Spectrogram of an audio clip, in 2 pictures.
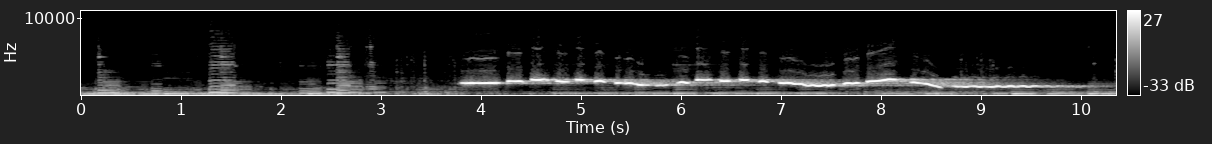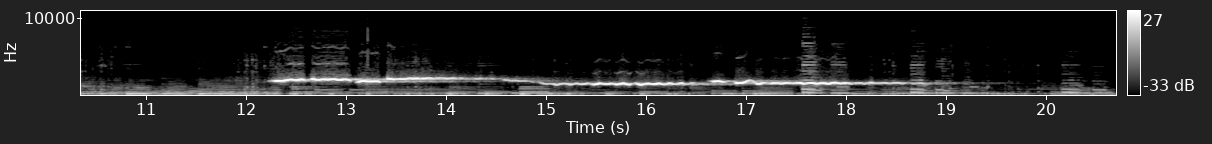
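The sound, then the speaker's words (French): A resistance hymn is whistled as a slow, clear melody in two long phrases with a short pause between, the pitch gliding and wavering, over a low, steady background of sustained tones. “avec, je dirais, le deuxième hymne peut-être de la résistance”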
